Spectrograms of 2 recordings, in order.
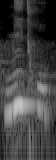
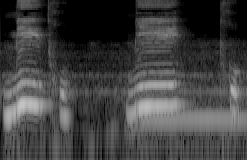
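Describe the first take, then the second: First: Mitro said with i instead of é; wrong vowel demo. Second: Métro with a closed é, not mitro; correct métro. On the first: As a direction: show the mistake: métro as mitro. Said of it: "on dit pas". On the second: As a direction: model the right métro, é not i. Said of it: "on dit pas mitro. Non". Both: Shown as a demonstration.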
